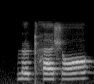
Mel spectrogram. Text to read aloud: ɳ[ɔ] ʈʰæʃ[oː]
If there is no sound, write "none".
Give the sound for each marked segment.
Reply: ə, ɔː

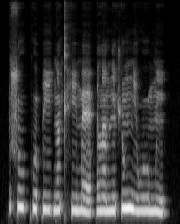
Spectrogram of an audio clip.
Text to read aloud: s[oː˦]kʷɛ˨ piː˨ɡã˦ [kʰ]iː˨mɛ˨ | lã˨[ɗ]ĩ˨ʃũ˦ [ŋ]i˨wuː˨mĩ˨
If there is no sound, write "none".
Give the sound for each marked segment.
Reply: uː˦, kʰ, n, ŋ

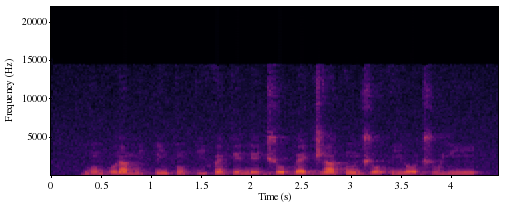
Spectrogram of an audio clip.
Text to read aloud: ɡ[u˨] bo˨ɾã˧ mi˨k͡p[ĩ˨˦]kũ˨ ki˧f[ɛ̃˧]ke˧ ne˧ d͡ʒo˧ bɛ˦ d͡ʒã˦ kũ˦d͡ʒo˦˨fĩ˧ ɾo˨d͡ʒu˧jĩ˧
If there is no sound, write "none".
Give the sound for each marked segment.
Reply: ũ˨, ĩ˧, ɛ̃˧

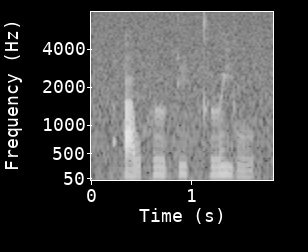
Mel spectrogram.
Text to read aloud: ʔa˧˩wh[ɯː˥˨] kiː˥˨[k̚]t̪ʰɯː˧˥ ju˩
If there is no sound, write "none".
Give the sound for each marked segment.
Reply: ɯː˥˨, k̚

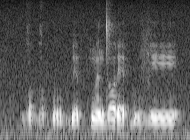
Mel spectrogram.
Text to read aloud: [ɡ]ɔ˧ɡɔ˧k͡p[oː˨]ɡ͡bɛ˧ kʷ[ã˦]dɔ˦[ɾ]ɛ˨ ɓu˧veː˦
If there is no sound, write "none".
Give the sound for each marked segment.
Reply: ɡ, oː˨, ã˦, ɾ

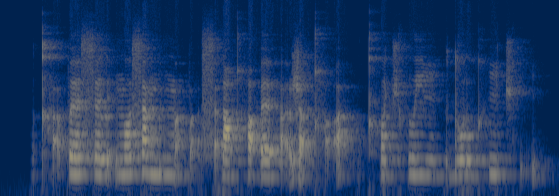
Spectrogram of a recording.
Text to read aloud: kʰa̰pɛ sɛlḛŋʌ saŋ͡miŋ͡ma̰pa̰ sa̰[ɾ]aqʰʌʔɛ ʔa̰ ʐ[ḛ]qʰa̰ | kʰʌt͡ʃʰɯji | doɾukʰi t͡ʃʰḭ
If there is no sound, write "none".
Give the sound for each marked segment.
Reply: ɾ, ḛ

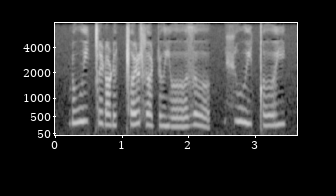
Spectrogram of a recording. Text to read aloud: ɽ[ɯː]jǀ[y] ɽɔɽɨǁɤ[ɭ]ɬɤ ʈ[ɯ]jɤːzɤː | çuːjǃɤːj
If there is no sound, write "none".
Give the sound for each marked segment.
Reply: uː, ɨ, ɭ, ɯ

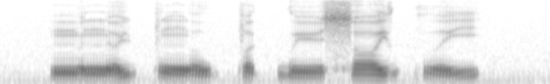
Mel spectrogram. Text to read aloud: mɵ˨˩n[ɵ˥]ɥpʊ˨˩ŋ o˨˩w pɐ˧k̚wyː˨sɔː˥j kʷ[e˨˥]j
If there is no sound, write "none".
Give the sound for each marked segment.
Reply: ɵ˥, e˨˥

